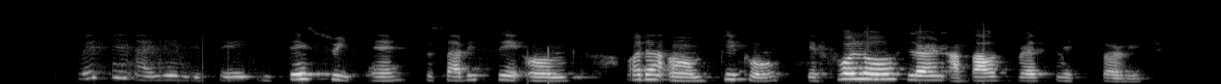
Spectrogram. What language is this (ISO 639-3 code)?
pcm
